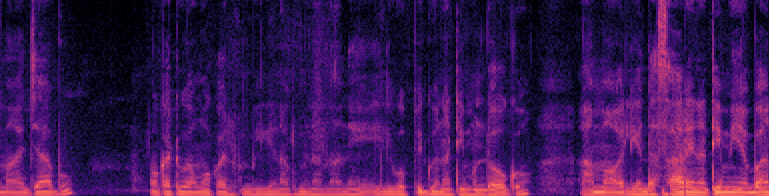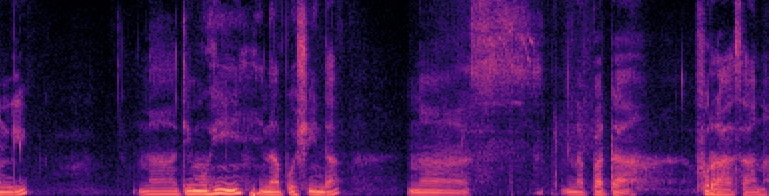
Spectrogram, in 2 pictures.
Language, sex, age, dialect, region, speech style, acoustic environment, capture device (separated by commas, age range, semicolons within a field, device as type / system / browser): Swahili, male, 25-34, Kenya - Nairobi Sheng-influenced, Kenya, focused; relaxed, nature, mobile / Linux / Chrome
